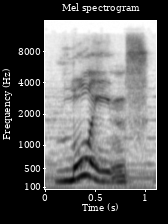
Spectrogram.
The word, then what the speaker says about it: lines: know like family lines but it would have been pronounced loins and so it's like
